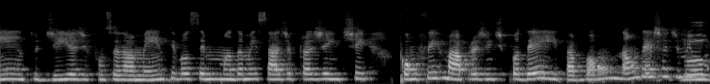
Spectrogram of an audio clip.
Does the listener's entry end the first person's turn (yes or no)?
yes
